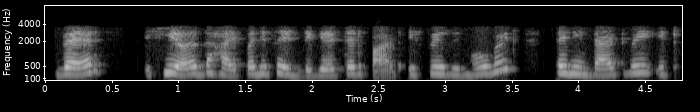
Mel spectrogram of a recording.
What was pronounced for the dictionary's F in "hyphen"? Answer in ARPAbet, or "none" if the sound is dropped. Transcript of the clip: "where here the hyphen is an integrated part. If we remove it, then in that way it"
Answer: P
